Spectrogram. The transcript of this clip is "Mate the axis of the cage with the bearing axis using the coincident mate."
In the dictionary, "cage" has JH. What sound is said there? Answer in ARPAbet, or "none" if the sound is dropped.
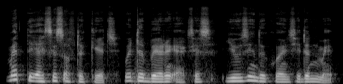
CH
